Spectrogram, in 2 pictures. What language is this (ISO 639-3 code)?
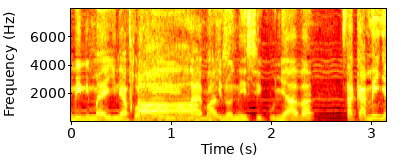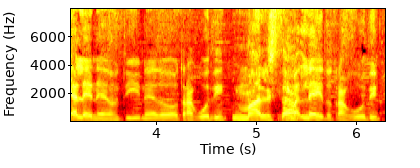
ell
